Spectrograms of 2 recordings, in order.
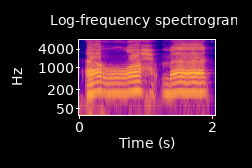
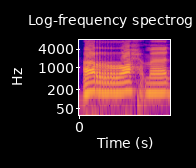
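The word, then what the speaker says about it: الرحمن: arrahmanirrahim ya maka di sini ada Ro tafkhim pada lafal Ar kemu kemudian ada lafal ha arah ah bukan Rahmani tapi ha kecil Arrahman ya arrahmanirahim Ma ada Madi yaitu fathah ketemu Alif panjangnya dua harakat kemudian nirahim ah hati-hati kesalahan yang sering terjadi dalam memantulkan rnya banyak misalnya Arrahman Nah ini salah untuk pantulan dalam huruf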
